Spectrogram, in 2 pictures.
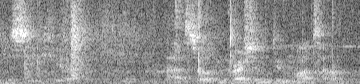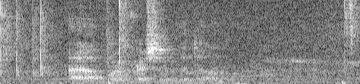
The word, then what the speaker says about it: du Matin: It's about the same pronunciation in English. Impression de Matin. Du Matin.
